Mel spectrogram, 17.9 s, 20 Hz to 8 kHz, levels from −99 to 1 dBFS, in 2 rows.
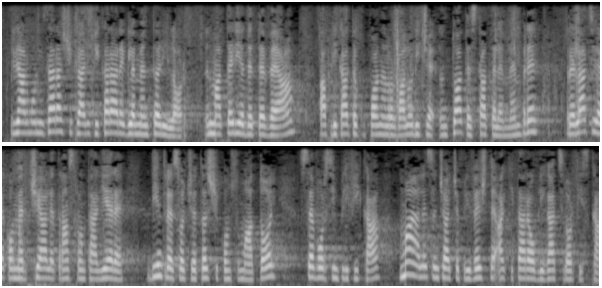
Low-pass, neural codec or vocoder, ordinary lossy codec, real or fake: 7.2 kHz; none; none; real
